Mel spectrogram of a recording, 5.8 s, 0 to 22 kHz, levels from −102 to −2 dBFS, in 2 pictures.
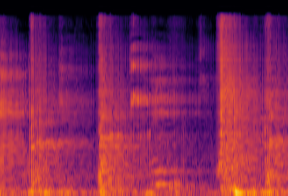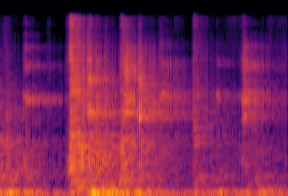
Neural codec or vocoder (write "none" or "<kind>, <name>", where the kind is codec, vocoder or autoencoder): vocoder, BigVGAN v2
